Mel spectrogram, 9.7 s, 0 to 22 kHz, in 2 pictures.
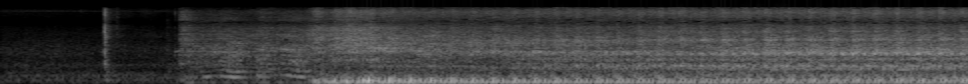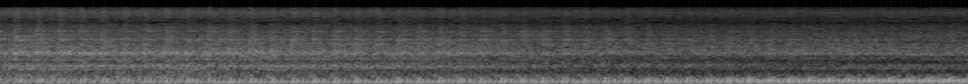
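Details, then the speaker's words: Honda with 179,000 miles, runs a little rough; scan shows codes P0303 and P1399. Cranks and catches, then uneven idle with lumpy stumbling beat about three times a second: cylinder 3 misfire. "You can see her or hear that she runs a little rough."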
